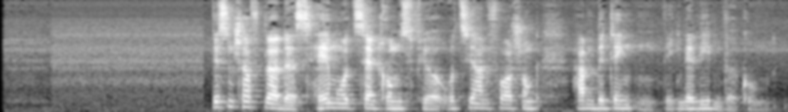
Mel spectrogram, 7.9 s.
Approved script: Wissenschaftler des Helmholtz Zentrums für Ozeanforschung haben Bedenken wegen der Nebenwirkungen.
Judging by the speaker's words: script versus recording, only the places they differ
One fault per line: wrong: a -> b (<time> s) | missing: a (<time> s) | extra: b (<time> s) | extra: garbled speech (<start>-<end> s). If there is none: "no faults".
no faults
